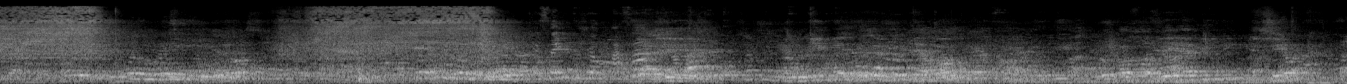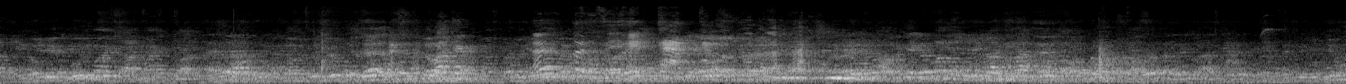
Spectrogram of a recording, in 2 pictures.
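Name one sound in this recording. Several men talk and chat close by.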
